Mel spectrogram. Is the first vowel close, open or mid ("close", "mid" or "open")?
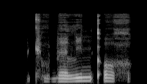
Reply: close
